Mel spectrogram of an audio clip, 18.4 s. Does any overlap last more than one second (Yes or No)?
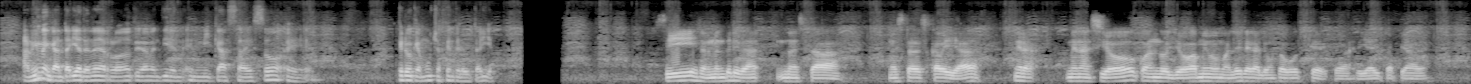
No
